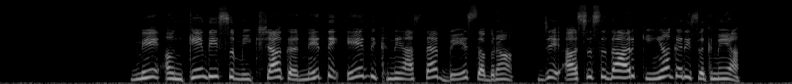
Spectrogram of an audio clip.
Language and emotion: Dogri, happy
